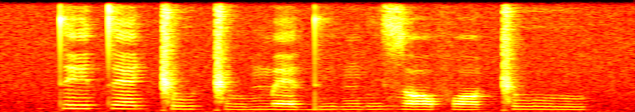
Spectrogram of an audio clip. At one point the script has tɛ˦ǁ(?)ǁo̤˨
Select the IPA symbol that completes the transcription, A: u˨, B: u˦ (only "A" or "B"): A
